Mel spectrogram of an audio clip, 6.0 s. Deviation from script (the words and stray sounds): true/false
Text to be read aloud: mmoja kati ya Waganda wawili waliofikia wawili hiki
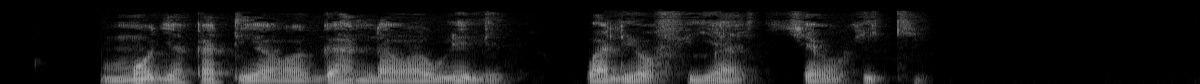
true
